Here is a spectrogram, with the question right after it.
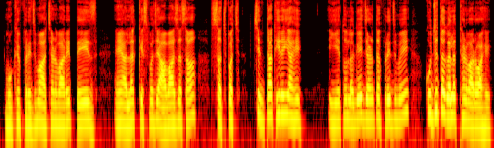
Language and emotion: Sindhi, fearful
